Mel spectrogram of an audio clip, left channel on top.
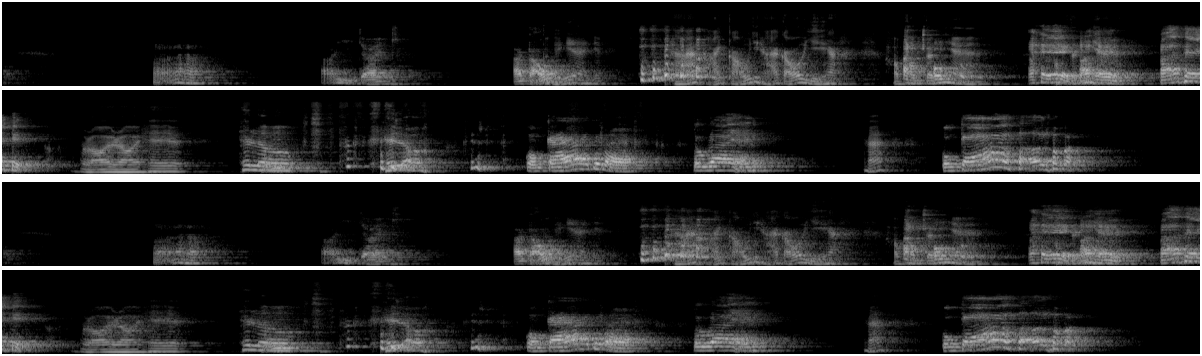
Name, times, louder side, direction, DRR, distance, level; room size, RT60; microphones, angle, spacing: voice 1, 1.5-2.0 3.2-3.9 5.1-5.6 6.4-6.8 9.0-9.4 10.3-11.2 11.6-12.2 14.6-14.9 16.7-16.8 17.2-18.3 18.9-19.6 21.4-22.7, left 2 dB, 50° left, 3 dB, 0.9 m, -26 dB
voice 2, 5.4-6.0 6.7-9.8 10.5-11.2 12.7-13.8 14.4-16.3 20.6-21.1, left 3 dB, 30° left, 8 dB, 0.4 m, -34 dB
8.8 x 7.5 x 2.5 m, 1.1 s
head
